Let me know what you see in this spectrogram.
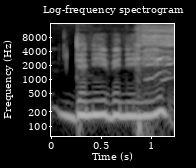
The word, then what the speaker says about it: Denis Villeneuve: Oh, Denis Villeneuve.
